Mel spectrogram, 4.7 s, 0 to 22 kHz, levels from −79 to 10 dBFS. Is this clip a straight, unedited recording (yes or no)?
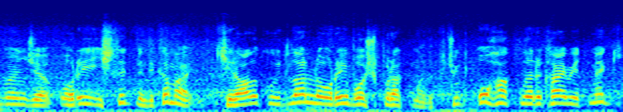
no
